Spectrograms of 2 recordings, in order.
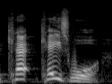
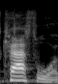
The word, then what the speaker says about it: Caste War: This was during the rebellion known as the Case War, according to INA. Spell that. What's the word? C-A-S-T? Yes, sir. C-A-S-T-E. That's Caste War.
